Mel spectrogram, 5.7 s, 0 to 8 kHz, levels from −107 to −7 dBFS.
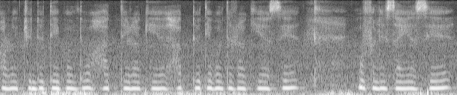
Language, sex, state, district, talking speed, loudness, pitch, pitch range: Nagamese, female, Nagaland, Kohima, 125 wpm, -17 LUFS, 220 Hz, 215-225 Hz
